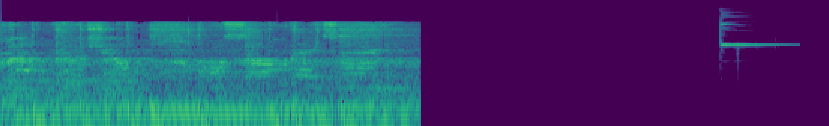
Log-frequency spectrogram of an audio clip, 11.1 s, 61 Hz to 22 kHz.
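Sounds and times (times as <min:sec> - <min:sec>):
bright chime ding: 0:09.6 - 0:10.7.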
